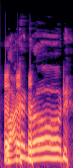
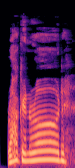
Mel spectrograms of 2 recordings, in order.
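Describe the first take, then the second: First: Higher and louder, "Rock and Road" with R for L; hammed-up accented rock shout of "Rock and Road"; mock accented yell. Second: Imitating a Japanese singer's "Road", pitched higher; a mild mock yell of "Rock and Road"; mock accented yell. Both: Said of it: "used to yell".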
